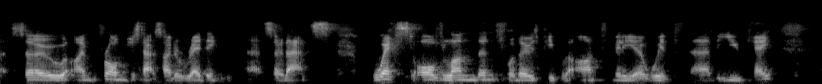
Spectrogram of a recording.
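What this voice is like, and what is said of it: British accent. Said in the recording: “As you can probably tell by my accent, I am British.”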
